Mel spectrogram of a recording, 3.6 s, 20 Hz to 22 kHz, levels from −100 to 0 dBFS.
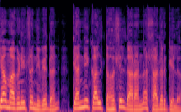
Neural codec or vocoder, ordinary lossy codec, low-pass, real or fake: none; AAC, 48 kbps; 19.8 kHz; real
